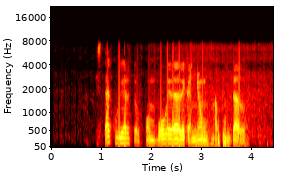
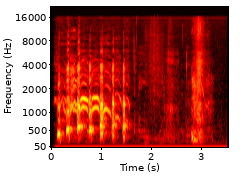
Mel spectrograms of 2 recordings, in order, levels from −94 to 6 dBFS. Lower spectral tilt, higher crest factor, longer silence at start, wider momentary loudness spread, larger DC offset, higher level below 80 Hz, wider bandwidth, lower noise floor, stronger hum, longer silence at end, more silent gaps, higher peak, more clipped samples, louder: first, -6.5 dB/octave vs -1 dB/octave; about the same, 18 dB vs 20 dB; first, 0.95 s vs 0.05 s; about the same, 14 LU vs 12 LU; second, under 0.1% vs 0.1%; first, -50 dBFS vs -78 dBFS; second, 7.8 kHz vs 16.5 kHz; first, -70 dBFS vs -54 dBFS; neither; about the same, 0.5 s vs 0.5 s; neither; first, -2 dBFS vs -8 dBFS; neither; first, -19 LUFS vs -25 LUFS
